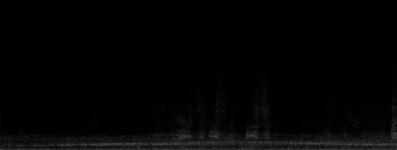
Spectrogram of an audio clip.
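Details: A wailing siren slowly rises and falls over a steady low vehicle rumble, with no animal voice heard.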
